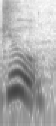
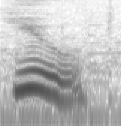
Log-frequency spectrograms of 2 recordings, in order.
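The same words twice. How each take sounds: First: The y sound at the start is strong. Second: The y sound at the start is soft. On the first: The speaker calls it wrong. "No es un sonido fuerte, no el you" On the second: The speaker calls it right. "it's soft, just super soft and subtle"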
